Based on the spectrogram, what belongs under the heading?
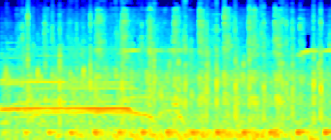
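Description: A crowd claps steadily, a dense and fairly loud patter of applause with a few sustained tones and bits of noise riding over it.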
